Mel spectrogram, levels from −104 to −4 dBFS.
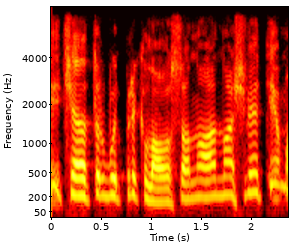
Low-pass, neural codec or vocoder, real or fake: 7.2 kHz; codec, 16 kHz, 16 kbps, FunCodec, trained on LibriTTS, 50 frames a second; fake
